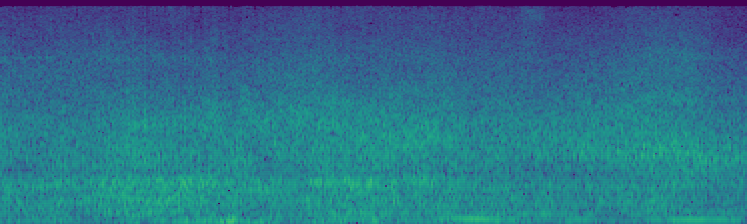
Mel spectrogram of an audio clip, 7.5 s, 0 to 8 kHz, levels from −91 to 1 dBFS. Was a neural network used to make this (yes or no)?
no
